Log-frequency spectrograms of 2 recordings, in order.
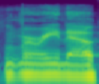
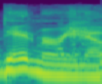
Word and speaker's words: Moreno: Yes, Marino. Not Dan Marino. Marino. Like more like Moreno is how it's spelled.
